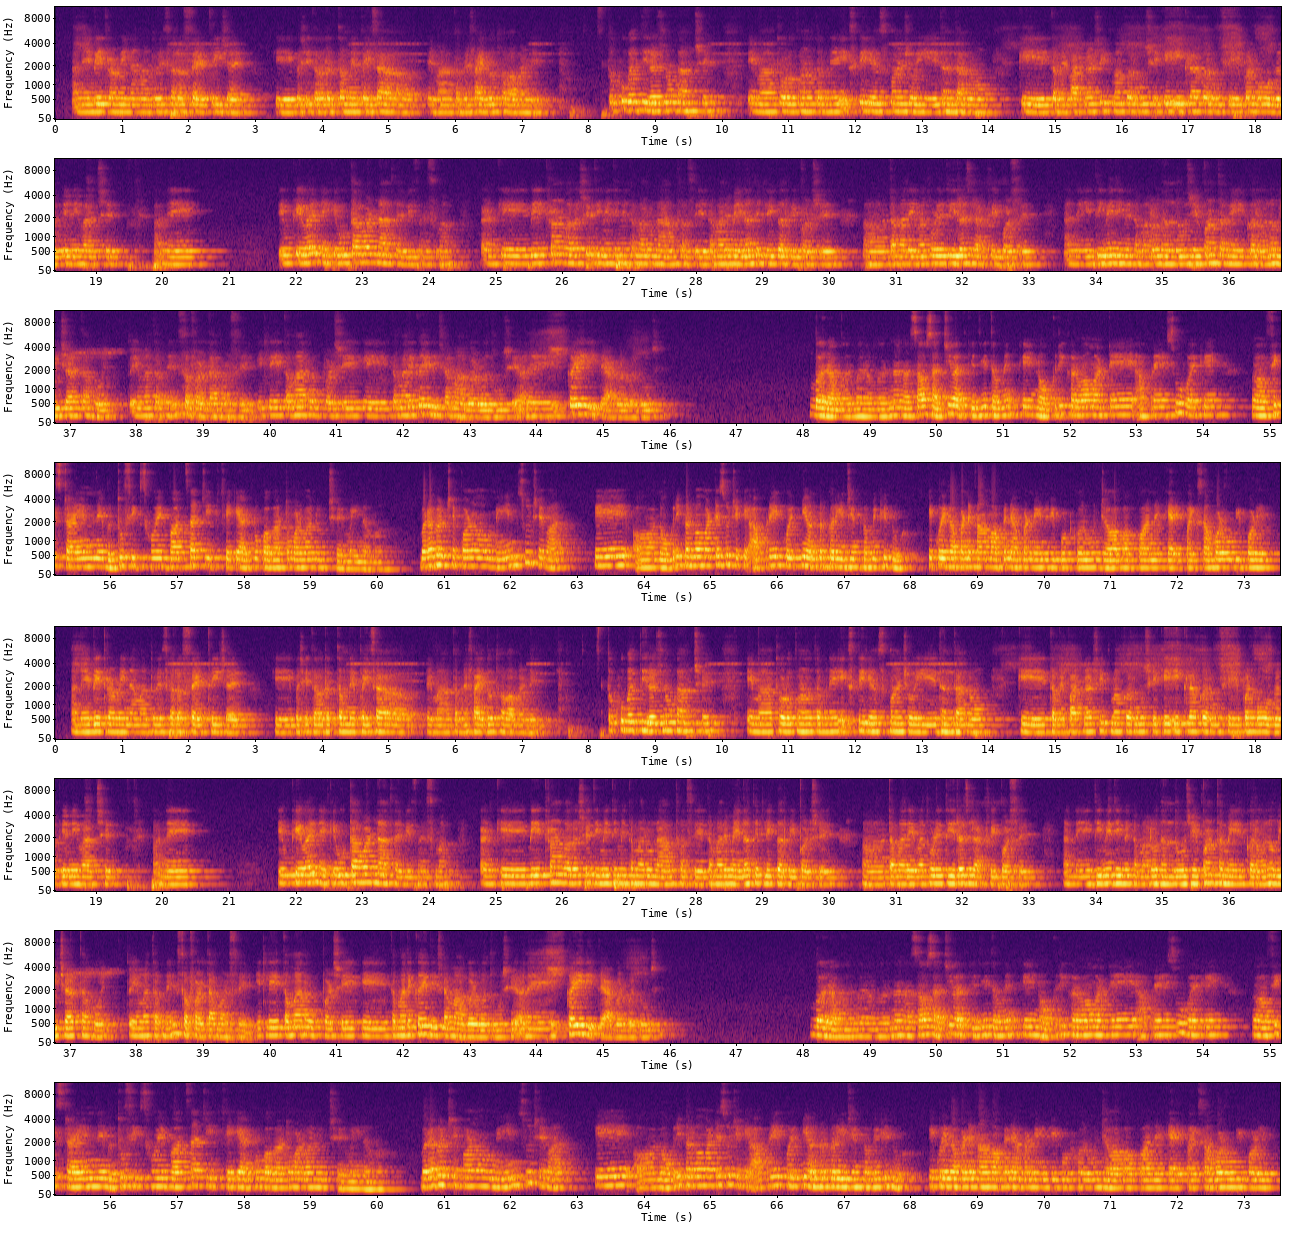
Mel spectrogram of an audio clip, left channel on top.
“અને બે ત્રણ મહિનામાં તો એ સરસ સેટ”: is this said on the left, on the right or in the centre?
Right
